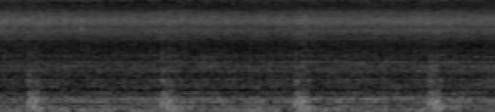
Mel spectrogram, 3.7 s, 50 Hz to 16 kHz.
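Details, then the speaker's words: Chinese diesel heater running at about 1 Hz pump setting: fuel pump ticks softly about once a second over a low steady fan hum; no smell or burning, carbon monoxide alarm silent, warm air output, normal operation. "okay absolutely nothing in here whatsoever no uncomfortable smell no burnt smell nothing you can just hear the pump ticking"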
